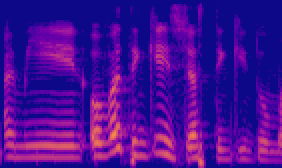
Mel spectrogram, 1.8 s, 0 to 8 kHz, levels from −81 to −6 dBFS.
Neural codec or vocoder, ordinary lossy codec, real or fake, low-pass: none; none; real; 7.2 kHz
